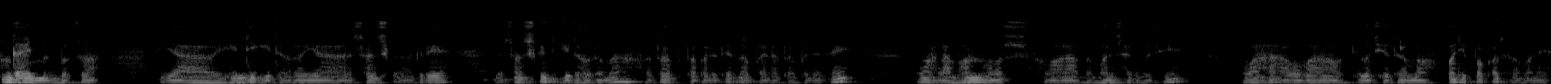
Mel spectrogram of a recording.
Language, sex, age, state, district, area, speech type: Nepali, male, 60+, West Bengal, Kalimpong, rural, spontaneous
